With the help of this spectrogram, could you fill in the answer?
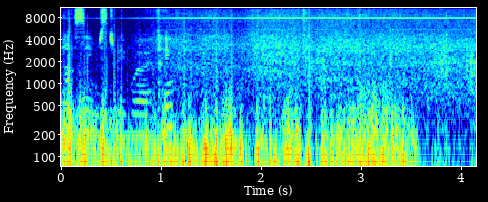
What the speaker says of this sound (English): unless somebody's familiar with this sort of wind, they have no idea how much damage it does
